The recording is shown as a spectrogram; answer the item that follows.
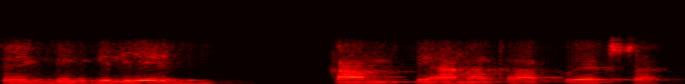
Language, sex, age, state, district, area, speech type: Hindi, male, 18-30, Madhya Pradesh, Gwalior, rural, conversation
